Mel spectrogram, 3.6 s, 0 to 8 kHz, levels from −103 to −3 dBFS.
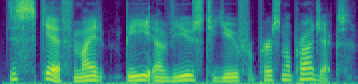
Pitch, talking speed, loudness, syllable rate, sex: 145 Hz, 185 wpm, -19 LUFS, 4.5 syllables/s, male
